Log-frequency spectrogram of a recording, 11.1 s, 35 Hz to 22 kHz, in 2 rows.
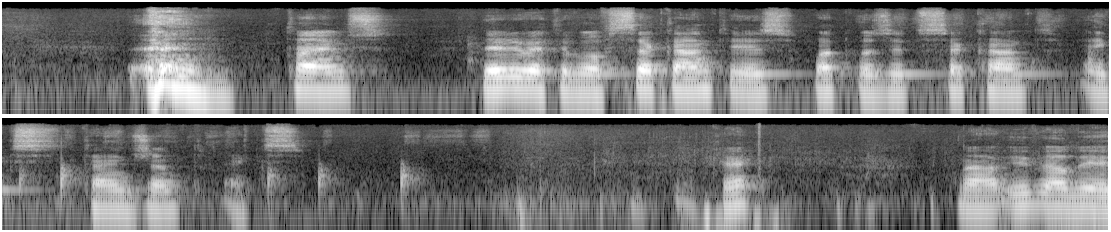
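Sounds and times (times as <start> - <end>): marker pen on whiteboard: 4.6 - 9.4.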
